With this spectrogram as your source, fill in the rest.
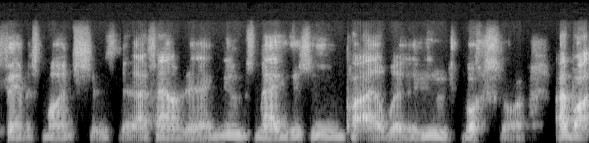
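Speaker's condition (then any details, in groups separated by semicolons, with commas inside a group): Tongue cancer surgery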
